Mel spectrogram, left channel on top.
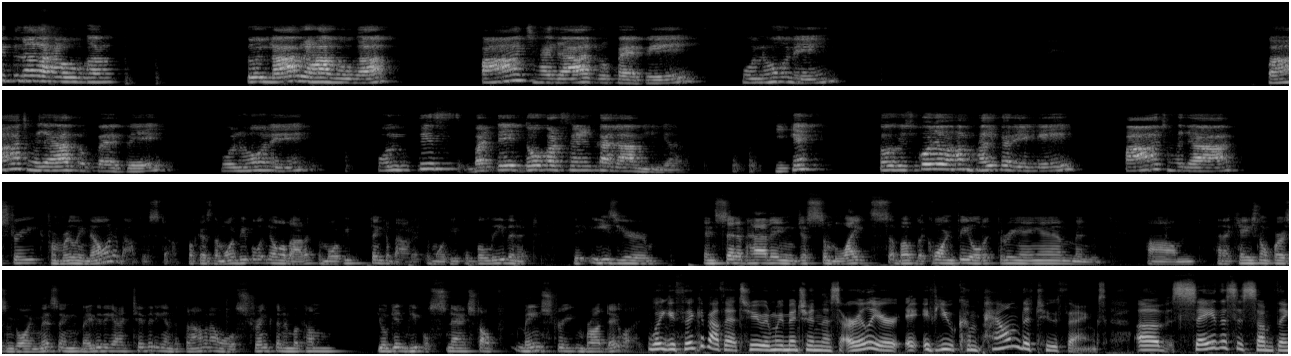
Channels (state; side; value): different; both; correlation 0.00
